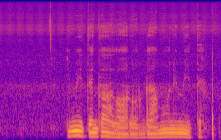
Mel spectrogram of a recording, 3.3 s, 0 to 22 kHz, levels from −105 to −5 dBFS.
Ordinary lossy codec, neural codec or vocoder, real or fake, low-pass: none; none; real; none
